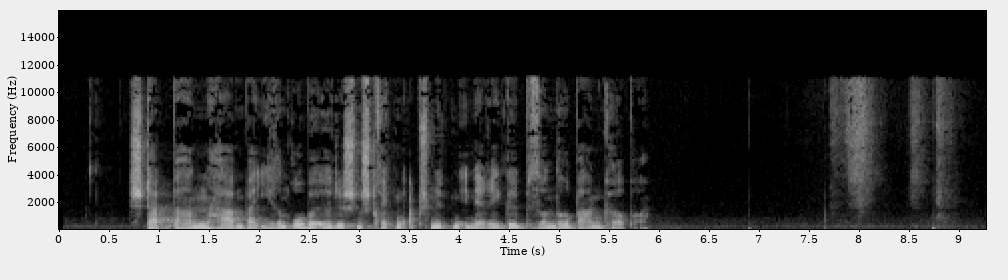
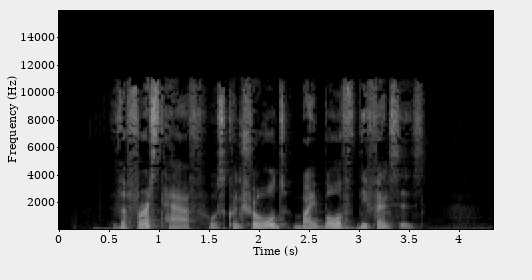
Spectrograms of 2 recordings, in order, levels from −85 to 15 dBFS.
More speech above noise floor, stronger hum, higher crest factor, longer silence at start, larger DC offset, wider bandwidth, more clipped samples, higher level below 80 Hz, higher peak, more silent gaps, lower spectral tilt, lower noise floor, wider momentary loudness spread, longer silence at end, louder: first, 44 dB vs 30 dB; neither; about the same, 18 dB vs 20 dB; first, 0.7 s vs 0.35 s; neither; about the same, 11.5 kHz vs 11.5 kHz; neither; first, -46 dBFS vs -64 dBFS; first, -2 dBFS vs -14 dBFS; neither; about the same, -5 dB/octave vs -4 dB/octave; about the same, -61 dBFS vs -62 dBFS; first, 17 LU vs 12 LU; second, 0.45 s vs 0.7 s; first, -18 LUFS vs -31 LUFS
